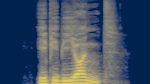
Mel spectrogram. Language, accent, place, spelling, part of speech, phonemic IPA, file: German, Germany, Berlin, Epibiont, noun, /epibiˈɔnt/, De-Epibiont.ogg
- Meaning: epibiont (organism that lives on the surface)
